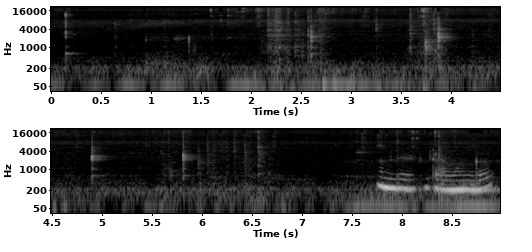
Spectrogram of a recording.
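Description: Whole spices fry in a pan, with quiet crackling and scattered ticks and pops under soft stirring, and a voice speaks briefly near the end.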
